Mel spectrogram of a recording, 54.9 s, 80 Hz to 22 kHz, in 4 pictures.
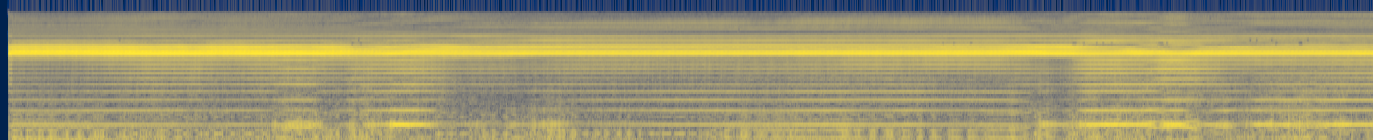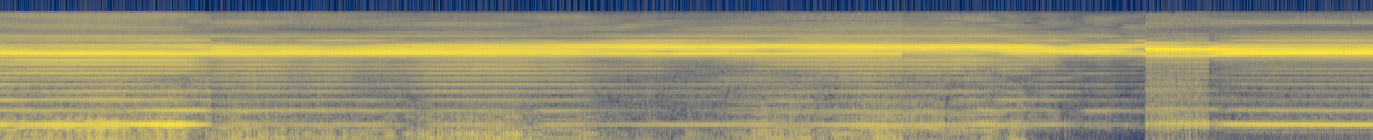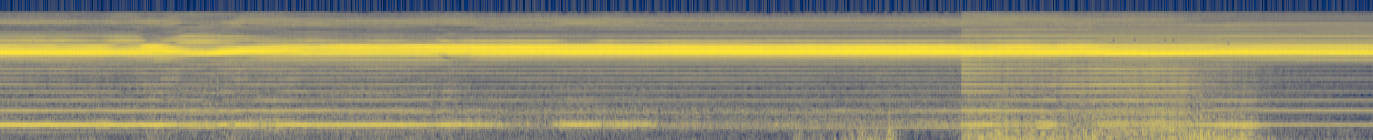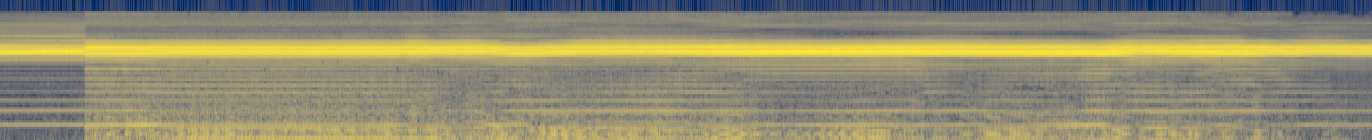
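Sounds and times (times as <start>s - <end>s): cicada buzzing drone: 0.1s - 54.9s.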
